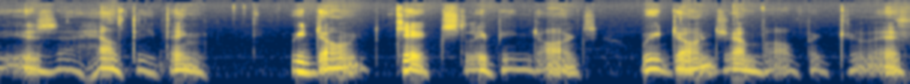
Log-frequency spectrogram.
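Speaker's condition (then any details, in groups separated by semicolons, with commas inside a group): ALS; affects chest and throat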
